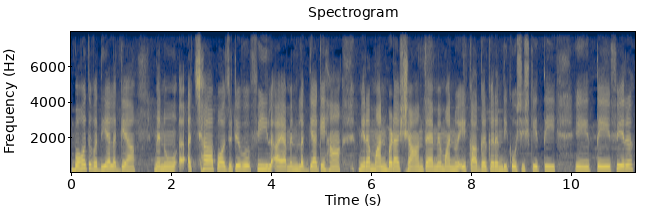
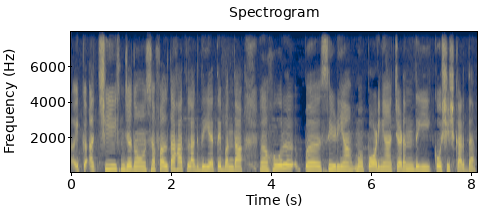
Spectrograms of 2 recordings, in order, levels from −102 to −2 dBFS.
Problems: constant background noise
